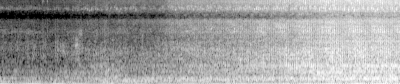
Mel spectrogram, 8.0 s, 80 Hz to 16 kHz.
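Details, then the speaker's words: 2009 VW Tiguan 2.0 TDI diesel restarted after clearing a recurring fault code: steady, even diesel clatter at stable idle, still slight shake but no stumbles; exhaust better, cause of earlier misfire unknown. "wow he looks stable to me he's still shaking a bit but of course this is diesel but it's not that you remember before it was like okay"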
